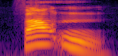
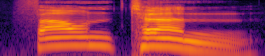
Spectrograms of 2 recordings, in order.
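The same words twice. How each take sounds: First: The word is said quickly and reduced. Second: The word is said slowly and carefully. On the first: "when American people speak really quickly"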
